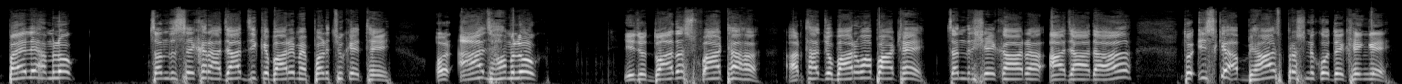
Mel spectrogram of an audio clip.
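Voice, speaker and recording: A man teaching an online Sanskrit lesson, explaining each word slowly and checking in with his students. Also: very high-pitched, sharp tone, smooth, no echo. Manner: slow, explains word by word with repeated check-ins.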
